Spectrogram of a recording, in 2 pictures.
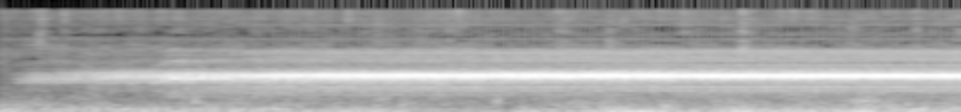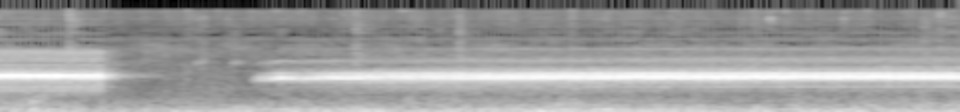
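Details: Frogs singing on Lake Houston before a thunderstorm: a long, steady, mid-pitched trill holds for over four seconds, breaks briefly, then resumes at the same even pitch over a low background rumble.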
